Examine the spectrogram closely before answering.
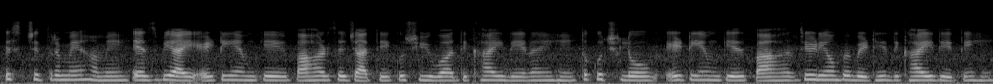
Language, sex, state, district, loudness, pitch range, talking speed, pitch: Hindi, female, Uttarakhand, Uttarkashi, -26 LUFS, 185-200 Hz, 175 wpm, 190 Hz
